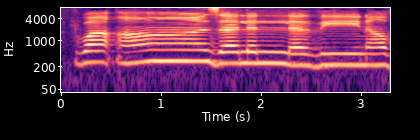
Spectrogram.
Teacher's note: جی تو یہاں ہم پڑھیں گے وَأَنزَلَ الَّذِينَ، نون ساکن ہے، اس کے بعد ہے زا، ہم نے یہاں پر کرنا ہے اخفا۔ اخفا کرتے ہوئے نون کی آواز کو ناک میں چھپایا جائے گا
